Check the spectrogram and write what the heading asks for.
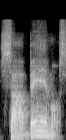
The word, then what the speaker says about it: sabemos: And look, even for the nosotros form, sabemos. It's the second to last syllable.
